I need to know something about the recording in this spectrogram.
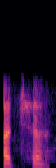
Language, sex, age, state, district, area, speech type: Hindi, male, 18-30, Uttar Pradesh, Mirzapur, rural, conversation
